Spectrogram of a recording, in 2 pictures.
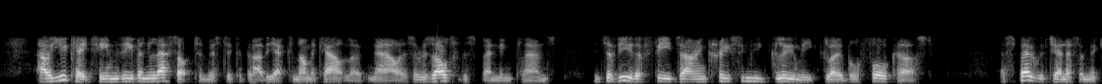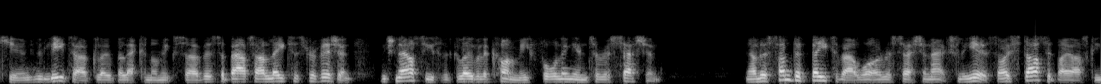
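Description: Throughout, the sound carries G.729 codec damage, and it is plainly audible. The band runs only from about 150 Hz to 3.5 kHz. The speech is rebuilt from a vocal tract filter, a pitch predictor and a few pulses per short frame. So it comes out rough and faintly synthetic. The thin, coded quality fits an 8 kbit/s codec, likely the G.729A variant.

At 2.50 to 2.61 s, after "is even less optimistic" and before "the economic outlook now", there is VoIP packet loss concealed by the speech codec. About 20 ms of audio went missing, which fits a single lost packet. The decoder stretched its last pitch and filter to fill the gap, lowering the gain as it went. Because each frame builds on the previous one, the distortion lingers past the gap. The same fault recurs at 13.16 to 13.20 s, after "leads our global economic" and before "about our latest revision". Again about 20 ms is lost and filled in by the decoder.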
